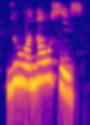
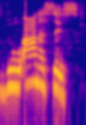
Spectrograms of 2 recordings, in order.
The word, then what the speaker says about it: zoonosis: o r example is zoonosis or it can also pronounce as zanis zoonosis is referring to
